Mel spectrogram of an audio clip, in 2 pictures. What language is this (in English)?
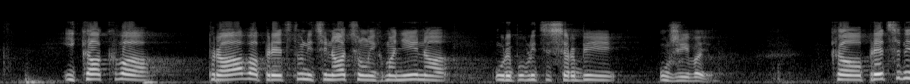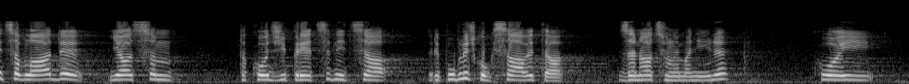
Serbian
